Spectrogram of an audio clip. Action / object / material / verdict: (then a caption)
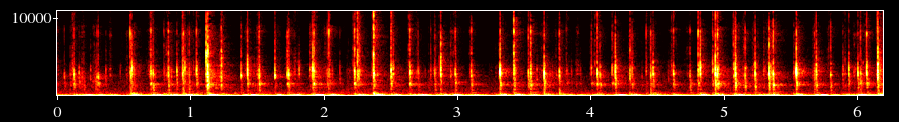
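tap / mechanical keyboard with plastic keycaps / plastic / none. Both hands type fast with their fingertips on a backlit plastic RGB mechanical keyboard with plastic keycaps resting on a desk mat. Quick, bright clacking keystrokes come in a dense, continuous stream, each one short with almost no ring. A steady low hum sits underneath throughout.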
